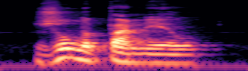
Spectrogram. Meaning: solar panel (photovoltaic panel)
- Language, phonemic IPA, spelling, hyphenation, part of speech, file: Dutch, /ˈzɔ.nə.paːˌneːl/, zonnepaneel, zon‧ne‧pa‧neel, noun, Nl-zonnepaneel.ogg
